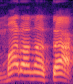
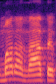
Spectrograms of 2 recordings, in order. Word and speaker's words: maranatá: Agora do aramaico eu clamo maranatá, como dizemos nós católicos, ou maranata, como dizem nossos irmãos separados, os evangélicos ou protestantes. Não importa a pronúncia e o significado é o mesmo.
